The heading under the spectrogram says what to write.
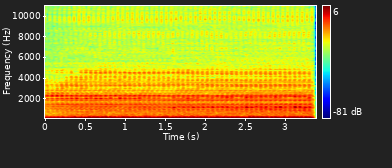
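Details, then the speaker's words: Bench flow test on the turbo K24 Civic EP3's fuel injectors: a known-good Bosch 2200 buzzes steadily with strong spray hiss, sounding angrier than the customer's suspect injectors, which flow almost no fuel. "I don't know if you can tell a pitch difference between these but this sounds way more pissed off than these three so just just for the hell of it I'm going to show you guys what a actual Bosch 2200 flows"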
